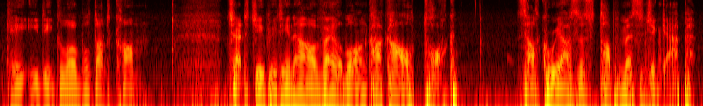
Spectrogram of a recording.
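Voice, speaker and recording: Lowish male voice reading news haltingly. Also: no room sound. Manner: halting, frequent restarts and throat clearing. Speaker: streamer reading news aloud. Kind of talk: reading articles aloud with asides.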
